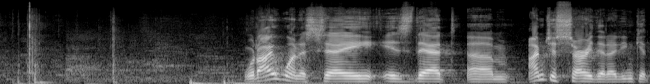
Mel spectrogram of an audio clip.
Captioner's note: gavel being struck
